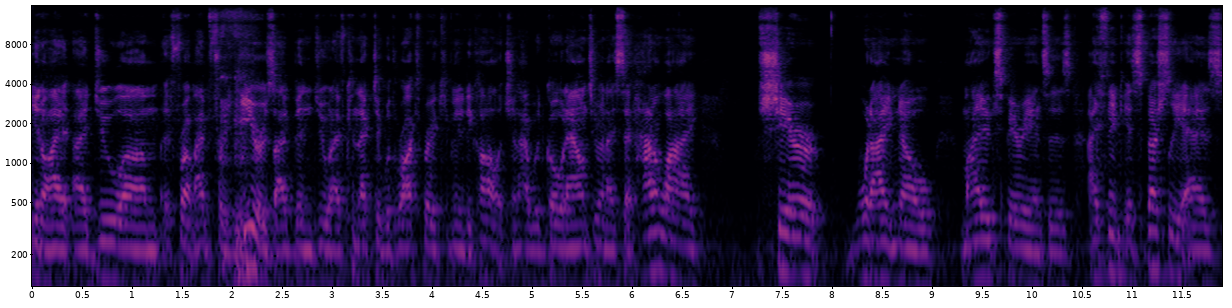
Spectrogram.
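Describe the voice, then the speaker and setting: A man with an American accent at a medium pitch, ordinary pitch variation and a moderate pace, with audible room echo. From Boston, Dorchester. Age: 30s. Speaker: real estate investor. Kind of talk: podcast interview.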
